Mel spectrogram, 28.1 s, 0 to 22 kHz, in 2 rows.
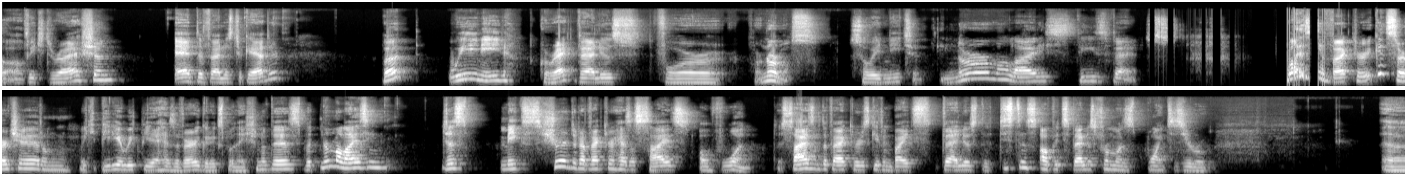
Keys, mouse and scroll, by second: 1.4 click, 2.1 click, 2.4 click, 2.7 click, 4.5-6.3 drag, 8.8-10.7 typing, 11.1 Return, 12.9 click, 17.0 click, 17.0-18.0 right drag, 18.3 click.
